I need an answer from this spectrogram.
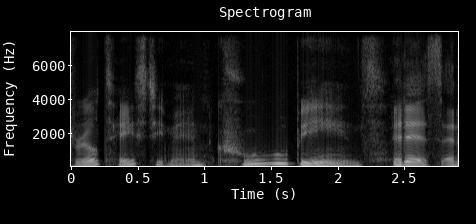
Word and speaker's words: Cool Beans: Cool beans. It is, and it's spelled the cool way, not COOL. It's spelled KUHL.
